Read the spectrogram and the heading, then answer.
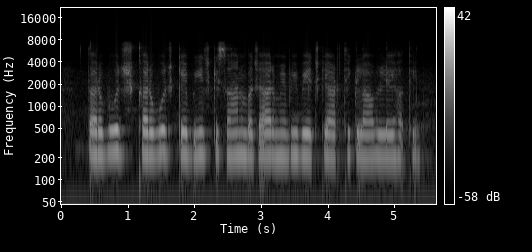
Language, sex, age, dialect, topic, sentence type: Magahi, female, 25-30, Southern, agriculture, statement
